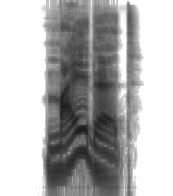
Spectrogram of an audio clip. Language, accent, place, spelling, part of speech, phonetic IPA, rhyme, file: German, Germany, Berlin, meidet, verb, [ˈmaɪ̯dət], -aɪ̯dət, De-meidet.ogg
- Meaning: inflection of meiden: 1. third-person singular present 2. second-person plural present 3. second-person plural subjunctive I 4. plural imperative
